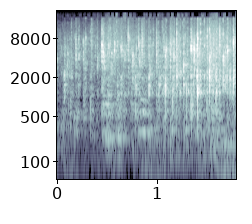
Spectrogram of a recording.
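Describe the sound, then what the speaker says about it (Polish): Young pets splashing in water, a short burst of lively sloshing and splattering, close and moderately loud, with no talking. "Felusie, czy wy się wściekliście z tą wodą? Z tym chlapaniem?"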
